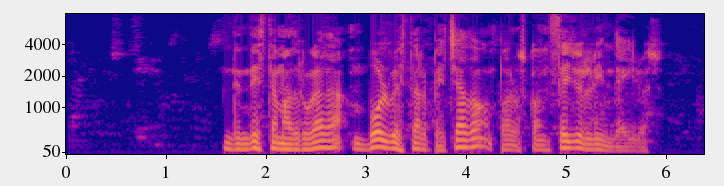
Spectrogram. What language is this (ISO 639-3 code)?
glg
